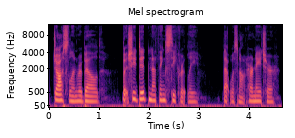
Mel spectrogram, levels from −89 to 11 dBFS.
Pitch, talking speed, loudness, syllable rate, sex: 175 Hz, 155 wpm, -21 LUFS, 5.9 syllables/s, female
